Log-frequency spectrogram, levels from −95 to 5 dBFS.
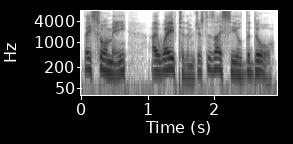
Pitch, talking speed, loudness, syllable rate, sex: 140 Hz, 245 wpm, -18 LUFS, 6.2 syllables/s, male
